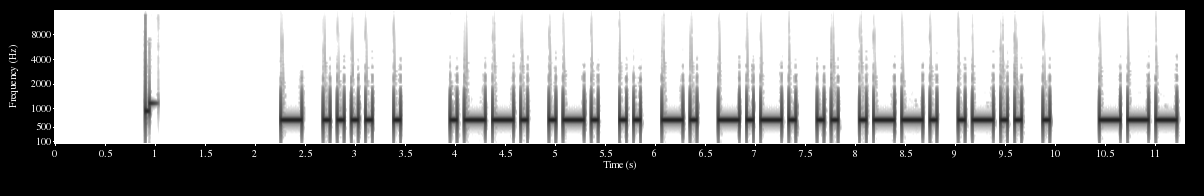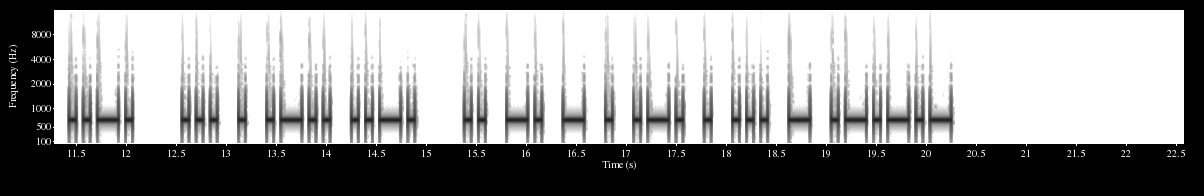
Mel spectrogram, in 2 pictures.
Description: Morse code, heard as a keyed tone, about 17 wpm, 700 Hz. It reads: THE PRINCIPLE OF SELF INTEREST.
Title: Sentences from Top 1400 Words 17wpm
